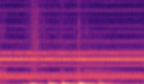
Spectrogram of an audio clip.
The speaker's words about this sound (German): Ja, das ist live. Eben war die Schulklingel zu hören.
